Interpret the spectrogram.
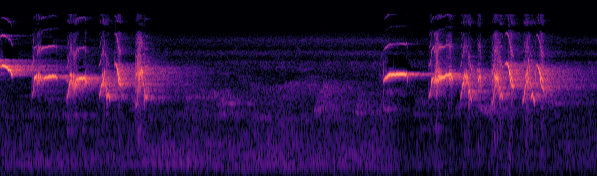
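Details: White-rumped shama singing for training young birds: two phrases of high whistles broken by quick clicking, stuttering notes, with a quiet pause of about two seconds between them.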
